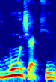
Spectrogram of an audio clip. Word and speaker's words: Mujiaki: my last name is Mujiaki. The U is pronounced you.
